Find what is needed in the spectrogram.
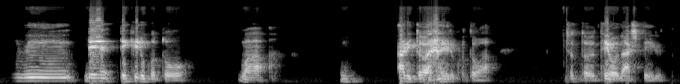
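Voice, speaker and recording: The voice has a bright, sharp tone and lively intonation at a moderate pace. Loudness swings widely, and long, frequent pauses break it up. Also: man, medium pitch for a man. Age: 20s. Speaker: blogger and web entrepreneur. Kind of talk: interview.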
